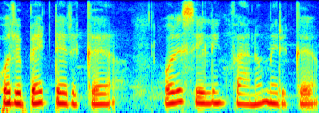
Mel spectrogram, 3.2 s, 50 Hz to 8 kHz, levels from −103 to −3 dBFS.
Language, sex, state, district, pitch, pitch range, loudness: Tamil, female, Tamil Nadu, Nilgiris, 240 Hz, 230-250 Hz, -18 LUFS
